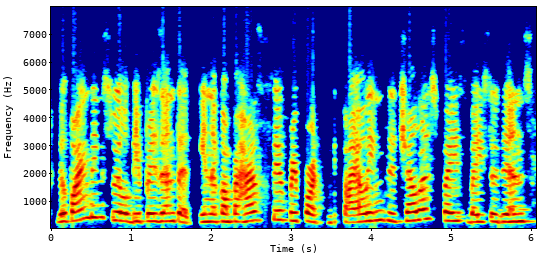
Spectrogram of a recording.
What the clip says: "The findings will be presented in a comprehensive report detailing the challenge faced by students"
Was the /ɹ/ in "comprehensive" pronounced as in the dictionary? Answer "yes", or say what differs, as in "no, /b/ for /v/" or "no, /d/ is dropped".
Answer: no, /ɹ/ is dropped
